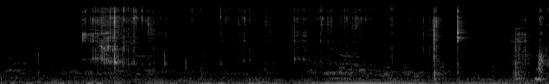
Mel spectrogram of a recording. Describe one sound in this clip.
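A young woman crunches on a raw vegetable.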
